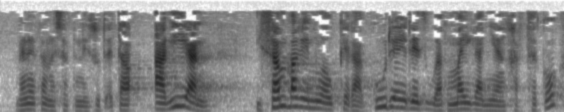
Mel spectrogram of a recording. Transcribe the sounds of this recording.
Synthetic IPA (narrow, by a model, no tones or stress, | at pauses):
bene̞t̪ane̞sat̪e̞nd̪isut̪e̞t̪aaɣian | isambaɣenuawke̞ɾa̰ɣuɾe̞ːɾe̞ðuakmajɣaɲe̞anʝaɾt͡se̞ko̞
